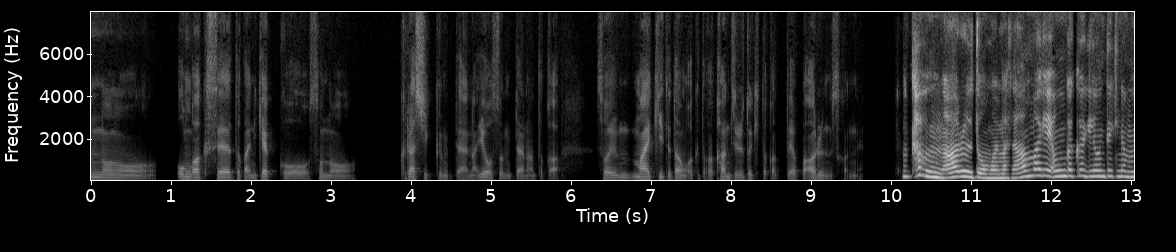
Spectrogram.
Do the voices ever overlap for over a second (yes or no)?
no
